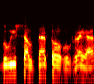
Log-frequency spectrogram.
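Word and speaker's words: Luis Alberto Urrea: my best friend growing up his name is Luis Alberto Ura I gotta say it like that he's a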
